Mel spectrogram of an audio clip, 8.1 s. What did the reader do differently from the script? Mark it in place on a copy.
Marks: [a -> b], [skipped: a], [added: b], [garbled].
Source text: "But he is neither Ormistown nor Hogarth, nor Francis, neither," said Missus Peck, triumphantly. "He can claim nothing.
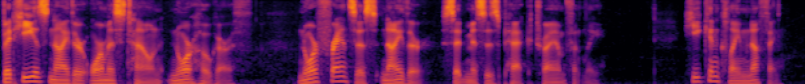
"But he is neither Ormistown nor Hogarth, nor Francis, neither," said Missus Peck, triumphantly. "He can claim nothing.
